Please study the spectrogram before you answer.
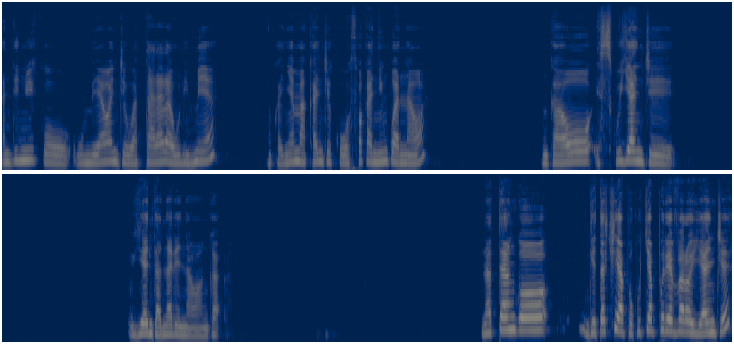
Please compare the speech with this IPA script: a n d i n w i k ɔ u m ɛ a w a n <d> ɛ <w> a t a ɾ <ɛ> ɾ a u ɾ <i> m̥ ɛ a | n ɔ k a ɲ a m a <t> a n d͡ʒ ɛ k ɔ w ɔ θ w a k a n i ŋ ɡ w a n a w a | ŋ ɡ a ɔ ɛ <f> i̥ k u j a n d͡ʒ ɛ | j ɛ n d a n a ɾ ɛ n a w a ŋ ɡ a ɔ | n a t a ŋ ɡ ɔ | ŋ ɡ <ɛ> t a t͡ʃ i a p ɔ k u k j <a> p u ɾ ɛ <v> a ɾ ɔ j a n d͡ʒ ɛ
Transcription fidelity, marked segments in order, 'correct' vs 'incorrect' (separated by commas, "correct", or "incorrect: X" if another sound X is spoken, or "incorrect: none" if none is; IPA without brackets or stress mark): incorrect: d͡ʒ, correct, incorrect: a, correct, incorrect: k, incorrect: s, correct, correct, correct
